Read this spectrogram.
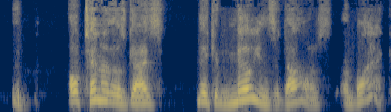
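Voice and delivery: ordinary talk

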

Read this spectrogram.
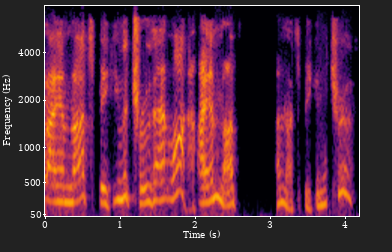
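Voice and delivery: ordinary delivery

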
